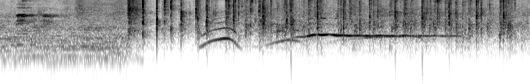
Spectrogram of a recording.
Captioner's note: clap Clap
